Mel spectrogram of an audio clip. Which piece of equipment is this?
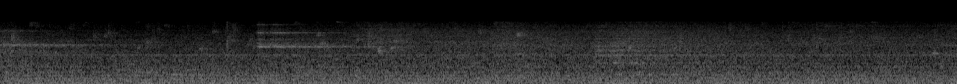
pump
